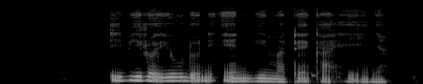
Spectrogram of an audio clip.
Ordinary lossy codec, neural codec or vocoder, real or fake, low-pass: none; none; real; none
